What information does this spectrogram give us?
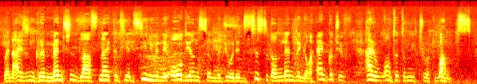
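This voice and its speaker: A woman's voice: lowish voice, a little mellow, lightly acted. Imperious, coaxing autocrat woman played by an actress. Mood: flattering. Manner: formal, deliberate, coaxing. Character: imperious, shrewd, persuasive female company autocrat. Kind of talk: radio drama acting. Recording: hissy 1980 radio cassette transfer.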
